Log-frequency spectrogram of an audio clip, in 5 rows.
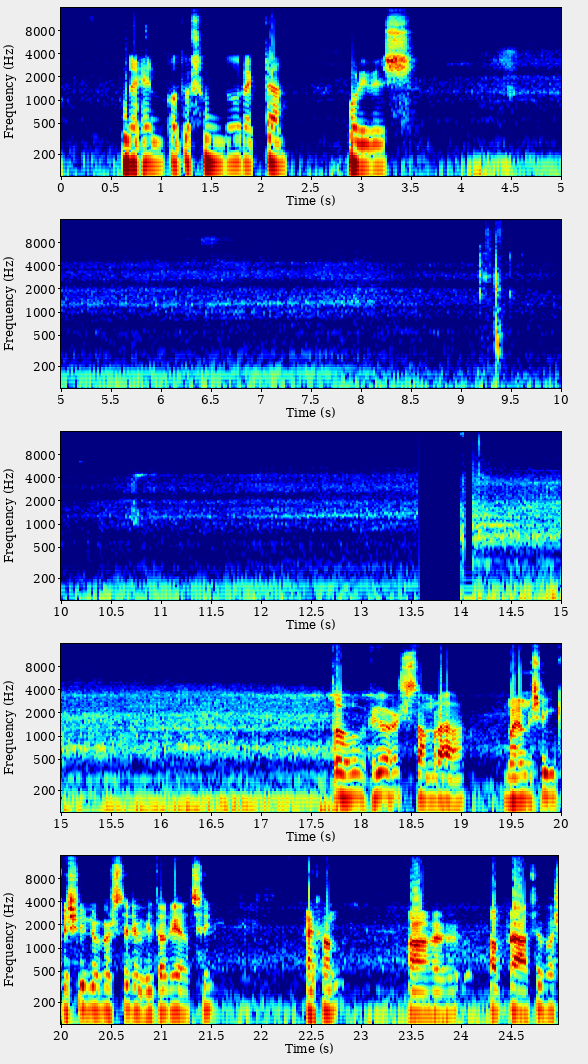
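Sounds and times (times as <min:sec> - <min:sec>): wind rumble on microphone: 0:09.8 - 0:24.9
motorcycle engine: 0:14.2 - 0:24.9.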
